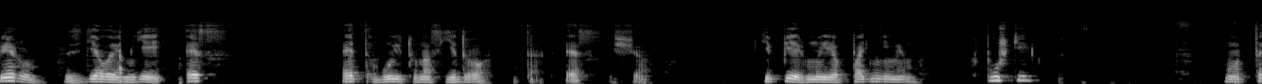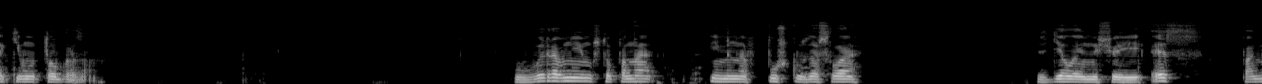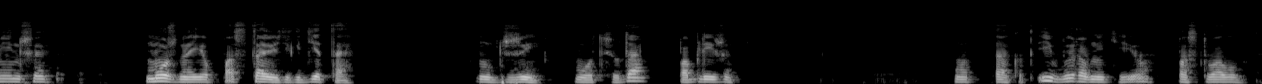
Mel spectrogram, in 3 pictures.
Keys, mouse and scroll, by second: 1.7 s, 5.1 s, 8.7 click, 11.9 scroll up 2, 12.5 shift+middle click, 13.6-14.7 scroll down 2, 14.7 middle click, 14.7 scroll down 1, 16.3-16.8 scroll up 5, 17.5 click, 19.3 middle click, 23.7 s, 25.5 middle click, 25.7 middle click, 26.1 middle click, 26.3 middle click, 27.1 middle click, 27.2 scroll down 2, 30.1 g, 33.9 middle click, 34.3 middle click, 35.8 click.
